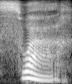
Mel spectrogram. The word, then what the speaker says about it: soir: And the second part is soir. That means evening. Soir. The end sound is kind of like saying ah at the dentist. Ah, soir.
